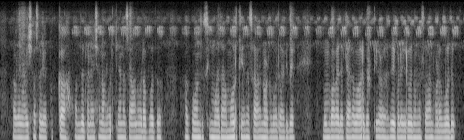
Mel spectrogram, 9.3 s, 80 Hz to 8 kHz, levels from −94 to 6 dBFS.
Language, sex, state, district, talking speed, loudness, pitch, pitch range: Kannada, male, Karnataka, Mysore, 115 wpm, -18 LUFS, 145 Hz, 140-145 Hz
